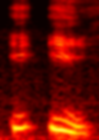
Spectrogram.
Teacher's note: ई जो है कहाँ से उच्चारित होता है? तालु से उच्चारित होता है।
